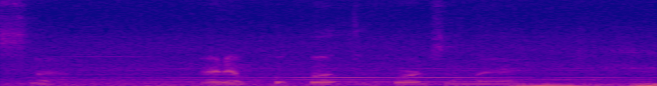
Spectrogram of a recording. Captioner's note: mumbling due to error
